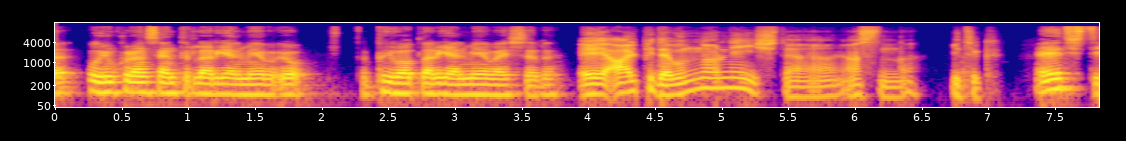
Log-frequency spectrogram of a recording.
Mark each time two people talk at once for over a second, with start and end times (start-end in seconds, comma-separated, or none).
none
